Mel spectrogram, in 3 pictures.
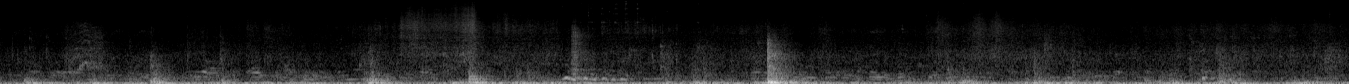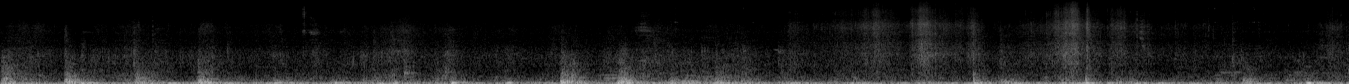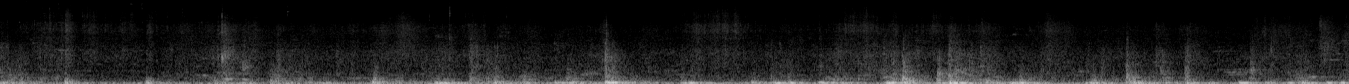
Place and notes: dry garden, veranda, Tofukuji, Kyoto - facing wavy gravel ocean
gardens sonority
wooden floor, steps, murmur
